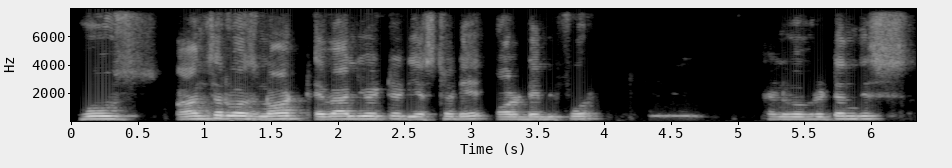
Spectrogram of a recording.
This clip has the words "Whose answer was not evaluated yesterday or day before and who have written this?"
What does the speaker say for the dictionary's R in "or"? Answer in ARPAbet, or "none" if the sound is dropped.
L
